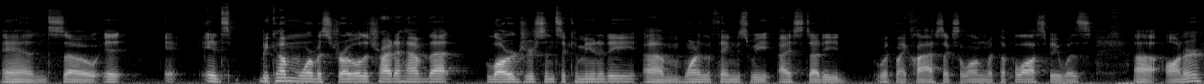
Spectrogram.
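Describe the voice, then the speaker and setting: In a plain, everyday voice, the speaker talks at a moderate pace with fairly even intonation. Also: man, medium pitch for a man. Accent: American. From rural Oklahoma. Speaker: podcast co-host. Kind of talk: casual chat.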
